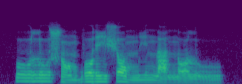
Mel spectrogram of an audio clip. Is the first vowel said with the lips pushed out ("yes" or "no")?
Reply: yes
